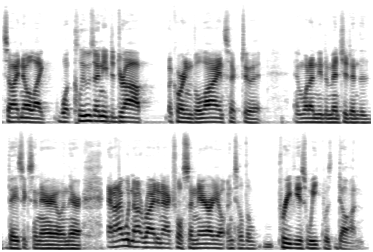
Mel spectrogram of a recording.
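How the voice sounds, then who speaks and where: In a relaxed podcast chat reviewing a finished tabletop campaign, a game master reflects on how it went. His voice is mid-range and brisk, with a pushed, bright quality.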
